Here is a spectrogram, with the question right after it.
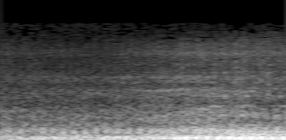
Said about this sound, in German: Pass auf, die Autos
